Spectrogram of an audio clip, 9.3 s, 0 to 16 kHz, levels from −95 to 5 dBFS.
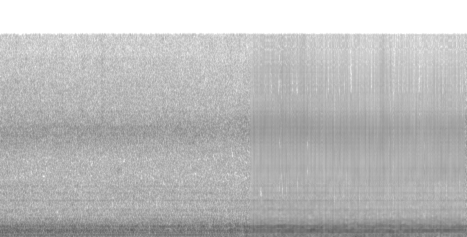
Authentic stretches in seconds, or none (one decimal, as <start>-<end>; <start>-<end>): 0.0-5.0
